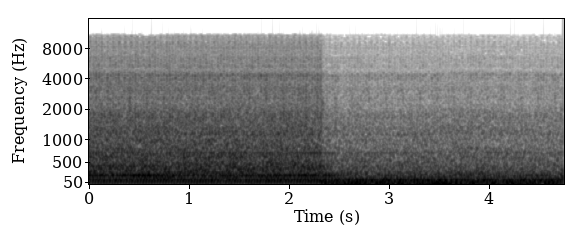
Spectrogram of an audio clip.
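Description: Tractor engine idling in Farming Simulator 25, a low steady rumble that drops slightly in brightness partway through, with no talk.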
